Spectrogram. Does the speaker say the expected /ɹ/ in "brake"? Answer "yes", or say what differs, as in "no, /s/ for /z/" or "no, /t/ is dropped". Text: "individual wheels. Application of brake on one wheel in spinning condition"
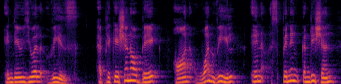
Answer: yes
